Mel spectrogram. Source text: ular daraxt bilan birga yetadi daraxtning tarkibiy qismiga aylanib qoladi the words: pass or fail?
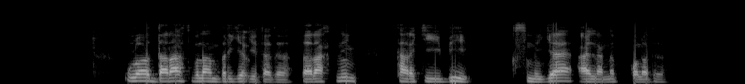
pass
